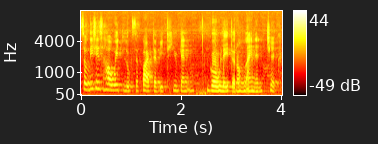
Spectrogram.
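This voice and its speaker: Talking at a fairly brisk clip, the speaker is heard with room echo and clear background noise. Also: woman. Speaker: internet policy presenter. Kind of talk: conference presentation. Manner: fast.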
